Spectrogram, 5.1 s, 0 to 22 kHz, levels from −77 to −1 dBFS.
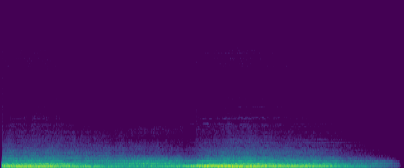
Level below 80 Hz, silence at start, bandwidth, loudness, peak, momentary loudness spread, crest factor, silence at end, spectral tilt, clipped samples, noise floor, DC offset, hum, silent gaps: -42 dBFS; 0 s; 3.9 kHz; -18 LUFS; -4 dBFS; 16 LU; 16 dB; 0.35 s; -10.5 dB/octave; under 0.1%; -42 dBFS; under 0.1%; none; none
